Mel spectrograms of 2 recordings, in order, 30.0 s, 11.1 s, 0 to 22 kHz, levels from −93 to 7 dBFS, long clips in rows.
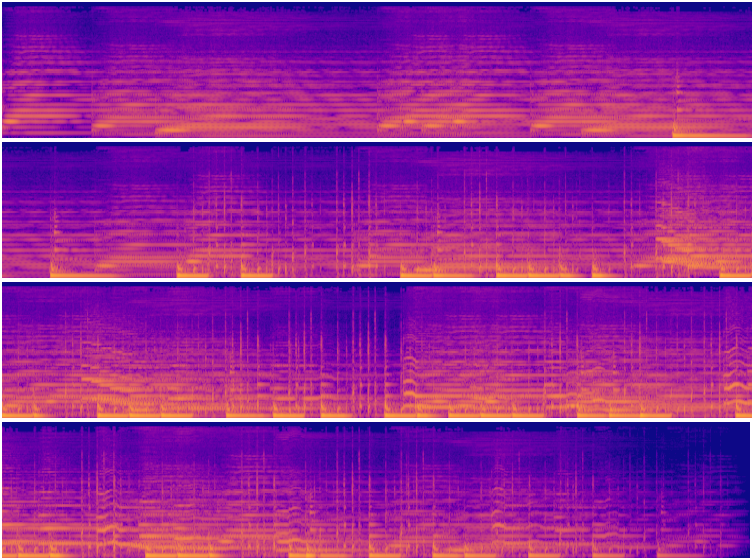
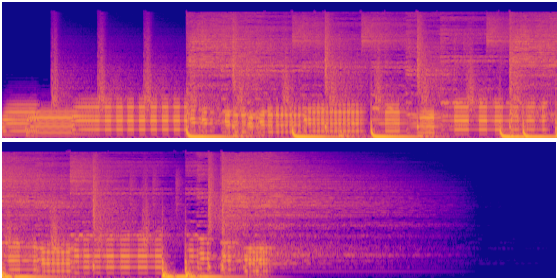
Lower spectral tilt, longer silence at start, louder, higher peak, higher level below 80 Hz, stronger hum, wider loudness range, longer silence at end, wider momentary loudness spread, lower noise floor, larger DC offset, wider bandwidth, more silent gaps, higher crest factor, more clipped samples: first, -7.5 dB/octave vs -4 dB/octave; about the same, 0 s vs 0 s; second, -24 LUFS vs -18 LUFS; second, -6 dBFS vs -2 dBFS; second, -34 dBFS vs -24 dBFS; neither; first, 8 LU vs 4 LU; second, 0.45 s vs 1.65 s; first, 14 LU vs 7 LU; second, -50 dBFS vs -87 dBFS; neither; first, 19 kHz vs 17 kHz; neither; about the same, 18 dB vs 16 dB; neither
